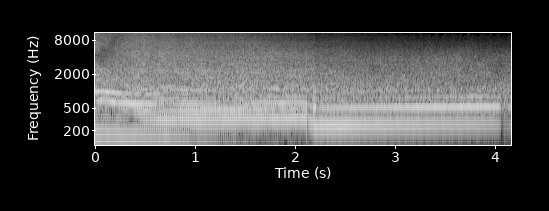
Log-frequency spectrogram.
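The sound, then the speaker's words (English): A sports car engine roars loud as it accelerates, its tone climbing steadily, dipping sharply at a quick gear change midway, then pulling hard again with no voices over it. “Listen to that. Come on now. It just knows.”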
